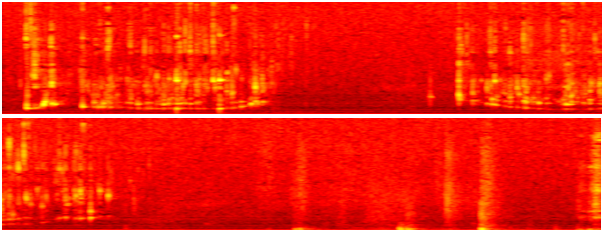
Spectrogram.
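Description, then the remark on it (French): Wine is poured from a bottle into two glasses on a table one after another, each pour gurgling with a rising pitch as the glass fills, followed by a few short, sharp clinks against a low steady hum. “Et revient avec une bouteille de vin et deux verres qui pose sur la table. Et fait le service.”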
